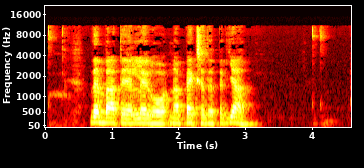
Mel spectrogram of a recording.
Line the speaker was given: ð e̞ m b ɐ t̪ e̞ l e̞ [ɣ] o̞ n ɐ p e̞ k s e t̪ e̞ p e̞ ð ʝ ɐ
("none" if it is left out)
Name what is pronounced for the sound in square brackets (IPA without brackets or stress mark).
ɣ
